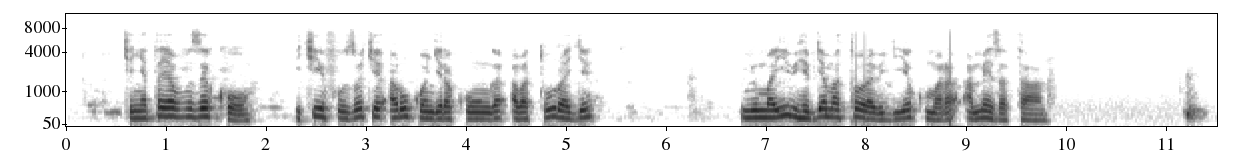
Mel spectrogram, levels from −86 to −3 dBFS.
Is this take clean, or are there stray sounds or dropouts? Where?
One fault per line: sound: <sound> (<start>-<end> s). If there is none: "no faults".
no faults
